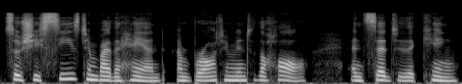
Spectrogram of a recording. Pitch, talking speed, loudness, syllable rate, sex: 185 Hz, 235 wpm, -20 LUFS, 4.9 syllables/s, female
